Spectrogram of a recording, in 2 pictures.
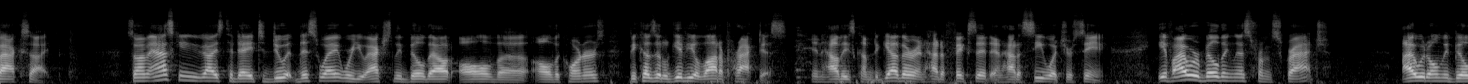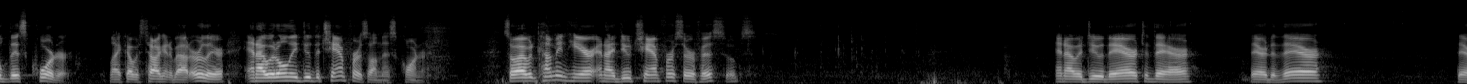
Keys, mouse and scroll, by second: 2.6 right click, 5.8-7.5 scroll, 11.2-11.8 scroll, 12.3 right click, 12.7-13.1 scroll, 13.7-15.2 scroll, 15.3-16.3 scroll, 16.5 scroll, 20.4-23.7 typing, 21.7 Escape, 25.2-26.0 typing.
